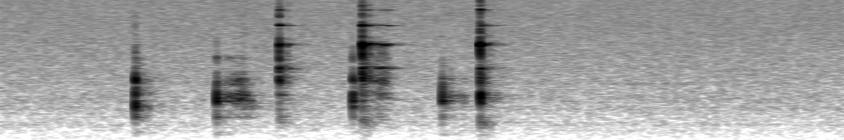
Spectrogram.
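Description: Metal spoon clinking against the side of a bowl while stirring tempura batter (tempura flour mixed with water): a quick run of about seven light knocks, then stillness as the spoon is lifted.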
